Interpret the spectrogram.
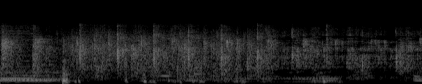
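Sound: audience clapping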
